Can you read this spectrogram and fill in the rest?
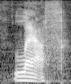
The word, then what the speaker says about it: laugh: La pronunciación fonética se escribiría L-E-A-F, laugh. Nota que si has visto la palabra escrita correctamente, se escribe L-A-U-G-H. Sin embargo, la G-H al final hace el sonido de la letra F en español y por eso escribimos fonéticamente L-E-A-F, laugh.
